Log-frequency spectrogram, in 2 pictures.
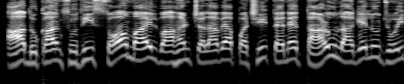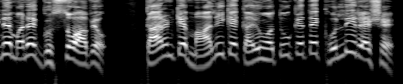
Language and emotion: Gujarati, angry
